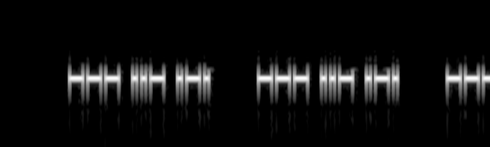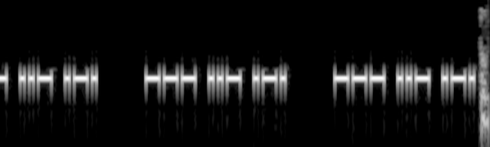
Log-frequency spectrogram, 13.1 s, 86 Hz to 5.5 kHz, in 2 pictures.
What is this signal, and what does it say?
Morse code, heard as a keyed tone, about 20 wpm, 600 Hz. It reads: OUR OUR OUR OUR OUR
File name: cw / 100 Common English Words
